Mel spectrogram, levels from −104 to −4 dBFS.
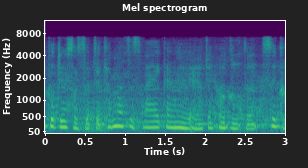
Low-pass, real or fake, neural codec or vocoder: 7.2 kHz; fake; codec, 16 kHz, 1 kbps, FunCodec, trained on Chinese and English, 50 frames a second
